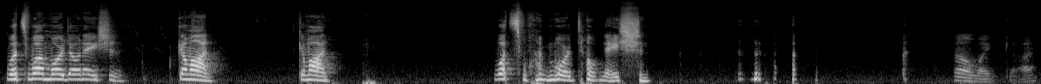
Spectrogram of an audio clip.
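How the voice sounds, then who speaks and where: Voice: medium pitch, takes it slowly, long pauses. A streamer giving casual reaction commentary on a game, repeating phrases in an informal, exclaiming way.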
